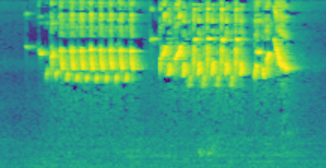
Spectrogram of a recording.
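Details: European goldfinch singing in the authentic Marrakchi Widani style, played for teaching young birds to sing: two bursts of high, bright twittering trills, the second phrase more varied and tumbling, separated by a short pause.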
